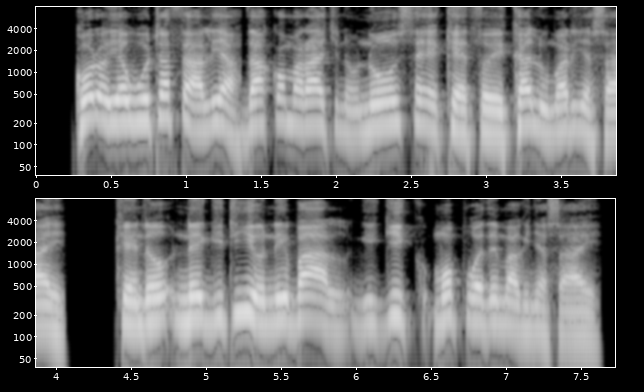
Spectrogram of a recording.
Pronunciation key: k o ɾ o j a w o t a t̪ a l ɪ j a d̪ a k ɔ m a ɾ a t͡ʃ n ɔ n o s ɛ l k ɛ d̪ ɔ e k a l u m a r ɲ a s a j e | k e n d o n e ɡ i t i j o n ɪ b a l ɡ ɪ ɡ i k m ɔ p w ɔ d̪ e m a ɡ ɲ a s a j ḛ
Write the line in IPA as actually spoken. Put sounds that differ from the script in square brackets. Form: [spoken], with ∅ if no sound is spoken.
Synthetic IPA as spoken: k o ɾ o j a w o t a t̪ a l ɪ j a d̪ a k ɔ m a ɾ a t͡ʃ n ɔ n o s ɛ [∅] k ɛ [t̪] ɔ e k a l u m a r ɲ a s a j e | k e n d o n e ɡ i t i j o n ɪ b a l ɡ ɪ ɡ i k m ɔ p w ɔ d̪ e m a ɡ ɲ a s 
